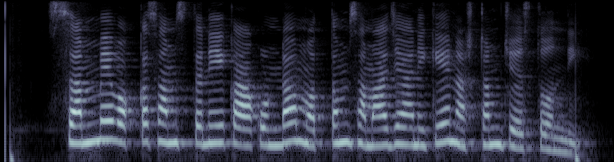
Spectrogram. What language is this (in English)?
Telugu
